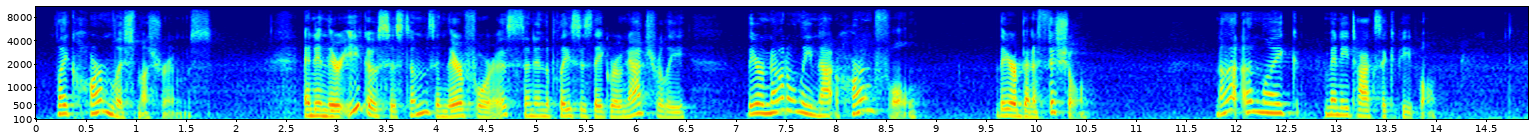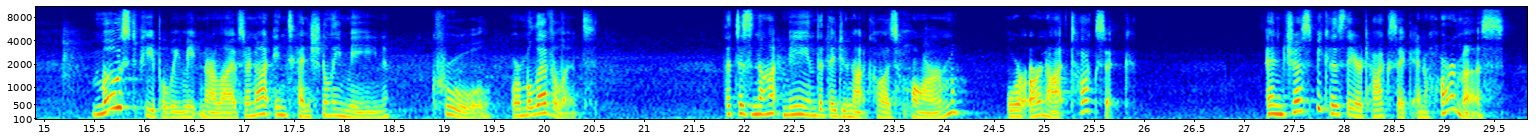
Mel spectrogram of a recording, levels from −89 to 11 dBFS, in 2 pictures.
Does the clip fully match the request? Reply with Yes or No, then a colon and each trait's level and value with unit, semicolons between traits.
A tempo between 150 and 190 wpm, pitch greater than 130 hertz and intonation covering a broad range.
No: slow, 135 wpm; medium, 185 Hz; wide, 8.3 semitones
